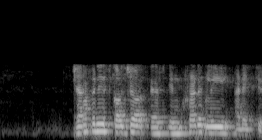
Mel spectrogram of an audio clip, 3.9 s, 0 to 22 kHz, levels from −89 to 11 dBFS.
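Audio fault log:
Throughout, iLBC codec: the speech is band-limited, with nothing above 3.8 kHz, so it sounds dull and narrow. Each 30 ms frame is coded on its own. That gives a plainly audible rough, slightly synthetic texture, consistent with a rate near 13.33 kbps.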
